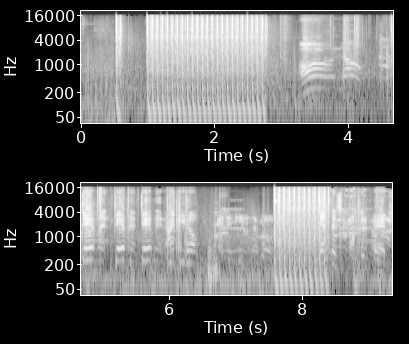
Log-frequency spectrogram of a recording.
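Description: A rapid-firing automatic rifle fires long bursts at close range.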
